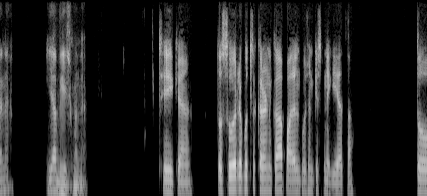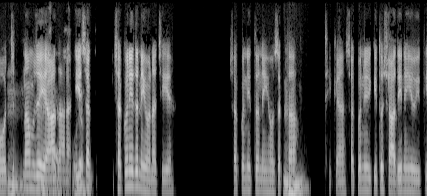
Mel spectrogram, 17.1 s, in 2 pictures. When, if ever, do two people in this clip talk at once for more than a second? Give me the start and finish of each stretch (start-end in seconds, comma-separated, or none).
8.7-10.2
